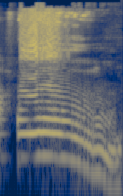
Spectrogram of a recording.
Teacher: ओम मतलब ओ स्वर है उसके तीन गुना समय लग रहा है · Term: प्लु स्वर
